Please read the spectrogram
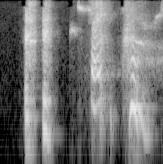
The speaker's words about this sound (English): I'm going to sneeze again. Hold on.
